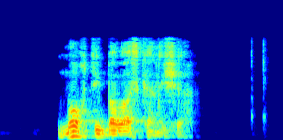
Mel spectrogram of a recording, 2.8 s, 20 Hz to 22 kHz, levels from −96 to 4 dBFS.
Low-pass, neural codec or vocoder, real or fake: 7.2 kHz; none; real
